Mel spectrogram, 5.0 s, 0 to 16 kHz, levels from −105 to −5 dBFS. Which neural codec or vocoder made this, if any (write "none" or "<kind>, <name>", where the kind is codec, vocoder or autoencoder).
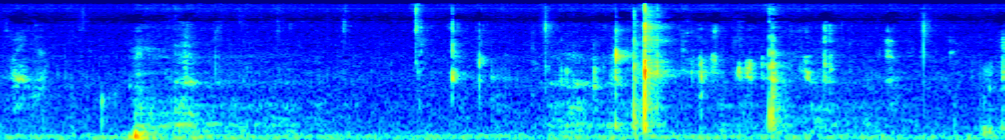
vocoder, BigVGAN v2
